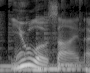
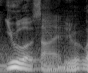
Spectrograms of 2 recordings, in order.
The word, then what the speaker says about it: Euglossine: Euglossine, I believe is how you say it. Euglossine. – Like a silent G? – Yeah, like Euglossine. Euglossine.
